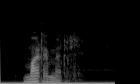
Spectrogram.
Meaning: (noun) marble (type of stone); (verb) inflection of marmeren: 1. first-person singular present indicative 2. second-person singular present indicative 3. imperative
- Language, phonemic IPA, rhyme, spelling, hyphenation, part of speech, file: Dutch, /ˈmɑr.mər/, -ɑrmər, marmer, mar‧mer, noun / verb, Nl-marmer.ogg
